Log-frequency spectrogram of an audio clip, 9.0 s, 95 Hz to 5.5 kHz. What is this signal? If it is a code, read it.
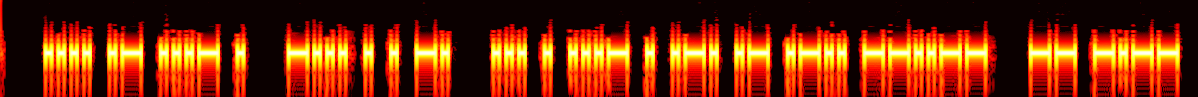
Morse code, heard as a keyed tone, about 25 wpm, 600 Hz. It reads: HAVE BEEN SEVERAL, MY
